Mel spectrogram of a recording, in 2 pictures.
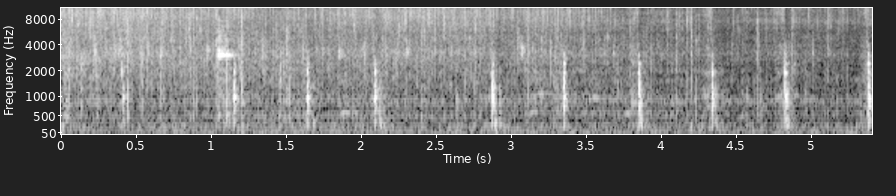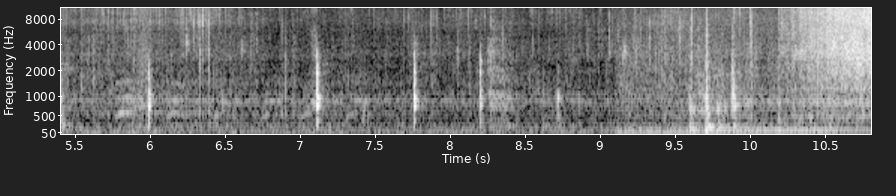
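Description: A wood fire crackles with sharp pops.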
